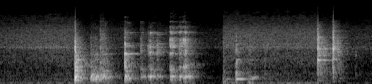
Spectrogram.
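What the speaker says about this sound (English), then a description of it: "Stir this together real quick" Batter with eggs and melted butter is stirred briskly in a bowl, giving a run of close, rhythmic scraping and clinking strokes of a utensil against the dish, with a brief pause partway through.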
